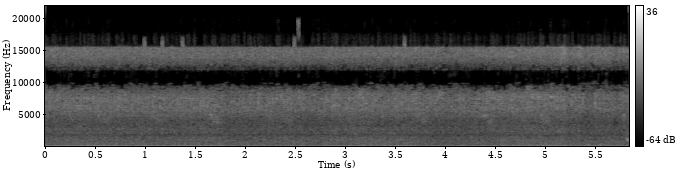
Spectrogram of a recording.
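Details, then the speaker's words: Classic Mercedes W114 with electronic points just started, running a low deep idle with a steady rumble; a misfire remains and the exhaust is leaking slightly. "Starts okay. There is misfire. And the exhaust is blowing a little bit."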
